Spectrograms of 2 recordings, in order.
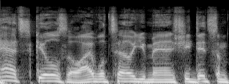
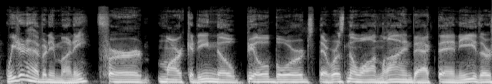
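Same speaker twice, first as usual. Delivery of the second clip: ordinary talk, nothing marked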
